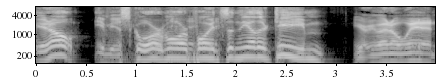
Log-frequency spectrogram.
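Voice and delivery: very loud, high commentator holler, belted. Breaking down a Lions game with co-hosts, John Madden impression. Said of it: "That's my Frank Caliendo doing John Madden voice".

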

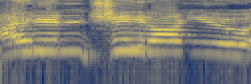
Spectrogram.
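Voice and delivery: play-acted, very high, loud screaming. Retelling a man shouting down a hill at a woman in a drive-thru: retelling a scream.

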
